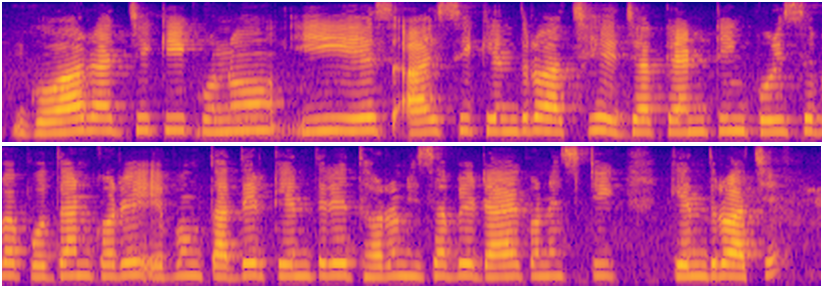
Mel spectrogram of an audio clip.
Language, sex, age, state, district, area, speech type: Bengali, female, 18-30, West Bengal, Paschim Bardhaman, urban, read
